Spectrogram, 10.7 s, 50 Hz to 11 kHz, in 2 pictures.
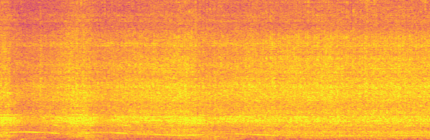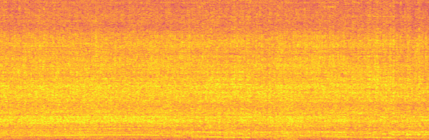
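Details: Evinrude/Johnson 15 hp outboard running steadily after driveshaft swap: wavering mid-pitched whine over the engine note, less bad than with the other driveshaft but persisting; source not pinned down, motor deemed parts.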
